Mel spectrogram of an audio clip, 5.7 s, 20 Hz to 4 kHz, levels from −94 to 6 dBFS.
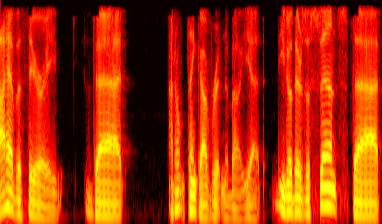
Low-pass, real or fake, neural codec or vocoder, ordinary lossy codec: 3.6 kHz; real; none; MP3, 32 kbps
